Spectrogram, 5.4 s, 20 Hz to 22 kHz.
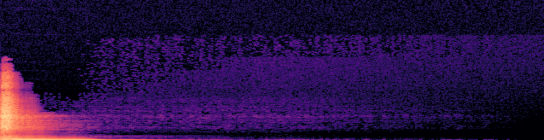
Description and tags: Dist Chr A oct up pm
A (5th) string open, and the D (4th) string 7th fret. Up strum. Palm muted.
distorted, rhythm-guitar, distortion, chords, distorted-guitar, guitar, guitar-chords, rhythm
